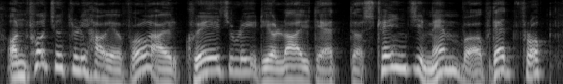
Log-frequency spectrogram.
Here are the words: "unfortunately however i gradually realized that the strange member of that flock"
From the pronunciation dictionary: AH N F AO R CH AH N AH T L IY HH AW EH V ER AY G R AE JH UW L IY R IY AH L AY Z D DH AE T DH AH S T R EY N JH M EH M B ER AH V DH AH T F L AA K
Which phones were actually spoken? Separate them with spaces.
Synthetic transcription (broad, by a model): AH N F AO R CH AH N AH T L IY HH AW EH V ER AY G R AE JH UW L IY R IY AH L AY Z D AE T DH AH S T R EY N JH M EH M B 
